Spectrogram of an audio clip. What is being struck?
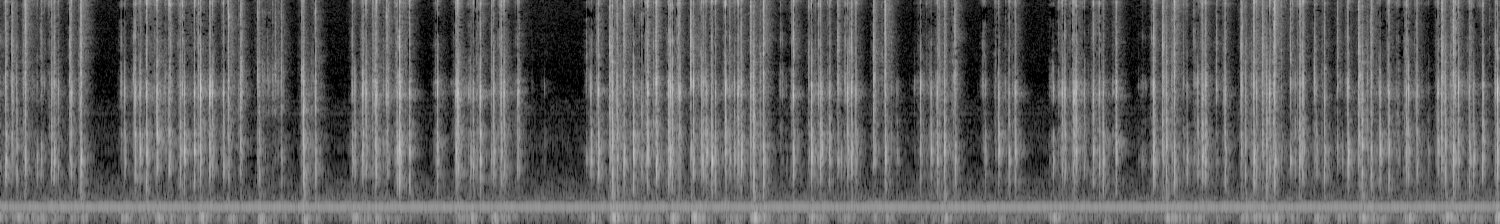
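Plastic mechanical computer keyboard.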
